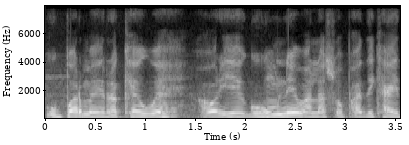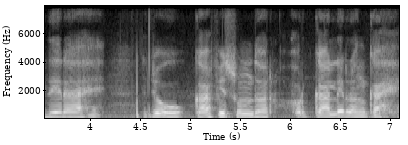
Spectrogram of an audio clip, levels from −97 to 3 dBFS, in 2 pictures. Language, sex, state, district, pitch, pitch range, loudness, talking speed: Hindi, male, Punjab, Kapurthala, 160 Hz, 145-185 Hz, -15 LUFS, 185 wpm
